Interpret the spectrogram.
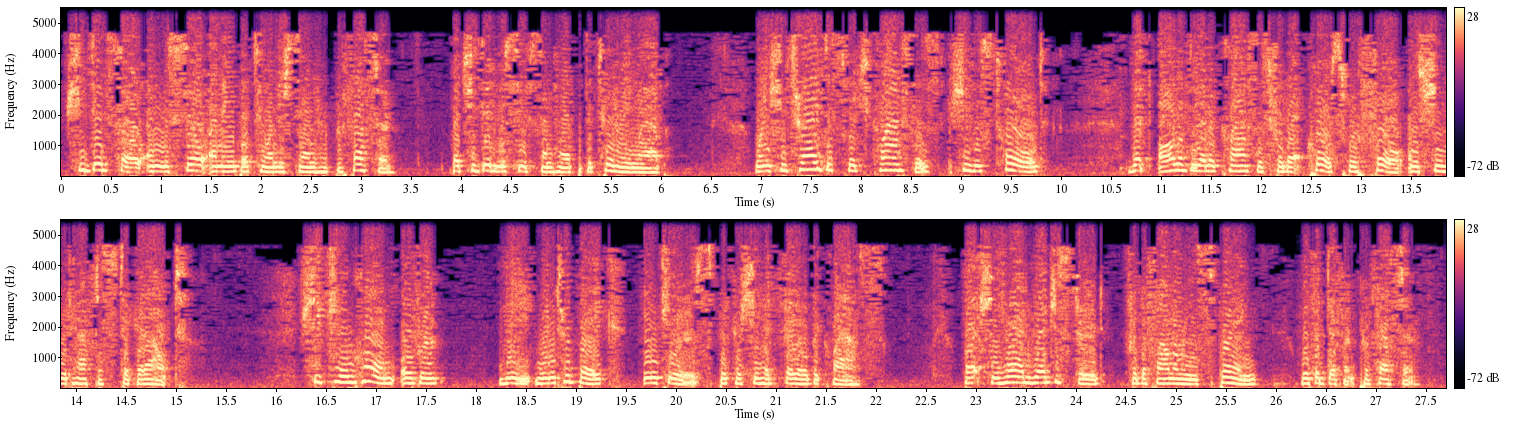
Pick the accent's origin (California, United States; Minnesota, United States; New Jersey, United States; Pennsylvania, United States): Minnesota, United States; Plymouth; I'm from Plymouth.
